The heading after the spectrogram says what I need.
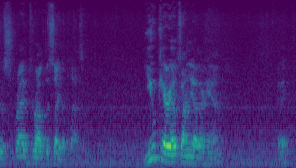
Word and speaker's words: eukaryotes: To help you remember, what I usually tell people is eu rhymes with do, because eukaryotes do have a nucleus.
